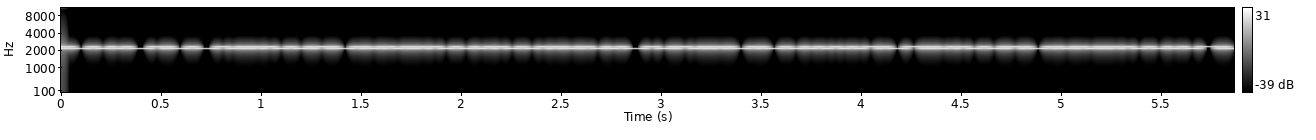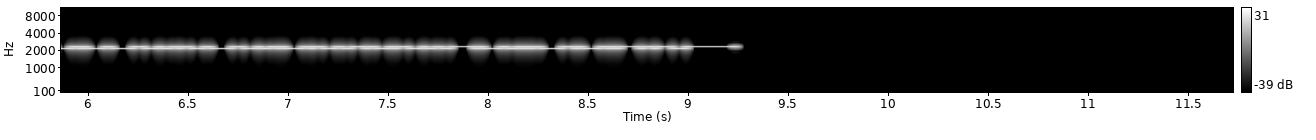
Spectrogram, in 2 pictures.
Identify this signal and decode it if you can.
RTTY (45.45 baud, 170 Hz shift), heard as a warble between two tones, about 2250 Hz centre. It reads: … TETRAHEDRA AND THREE ICOSAHEDRA MEET AT EACH VERTEX.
